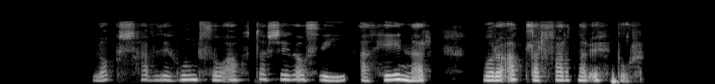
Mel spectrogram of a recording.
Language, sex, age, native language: Icelandic, female, 40-49, Icelandic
